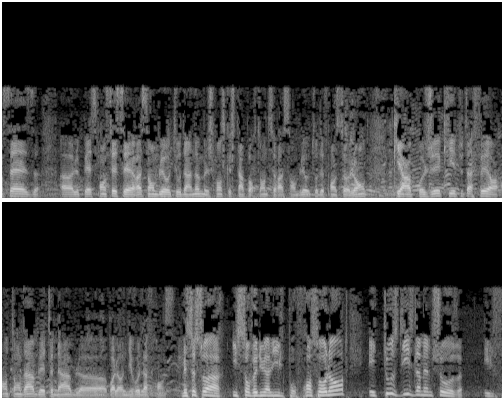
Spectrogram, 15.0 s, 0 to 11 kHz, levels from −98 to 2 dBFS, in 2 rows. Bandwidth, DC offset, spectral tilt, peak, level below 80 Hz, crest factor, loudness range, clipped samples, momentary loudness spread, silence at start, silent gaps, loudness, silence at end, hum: 6.6 kHz; under 0.1%; -5.5 dB/octave; -8 dBFS; -54 dBFS; 16 dB; 3 LU; under 0.1%; 9 LU; 0 s; none; -25 LUFS; 0 s; none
